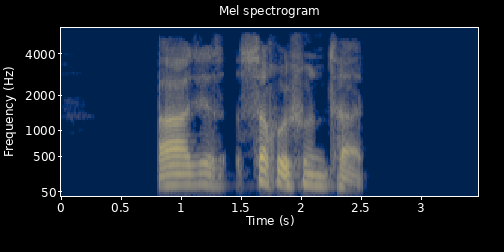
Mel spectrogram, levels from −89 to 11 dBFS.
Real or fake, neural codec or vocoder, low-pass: real; none; 5.4 kHz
